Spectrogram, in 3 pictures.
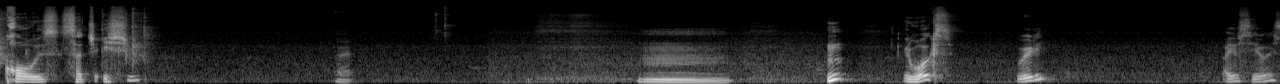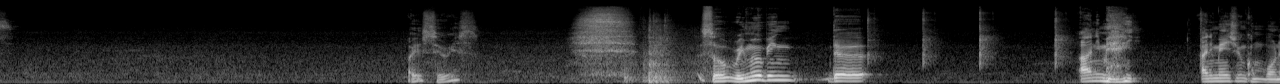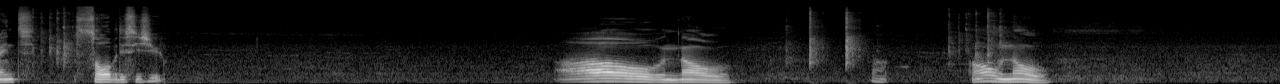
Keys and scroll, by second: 0.0-1.5 typing, 4.9 typing, 21.2-23.1 typing, 24.5-26.4 typing, 33.4 ctrl+r, 33.8 ctrl+r, 34.7-35.6 typing.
